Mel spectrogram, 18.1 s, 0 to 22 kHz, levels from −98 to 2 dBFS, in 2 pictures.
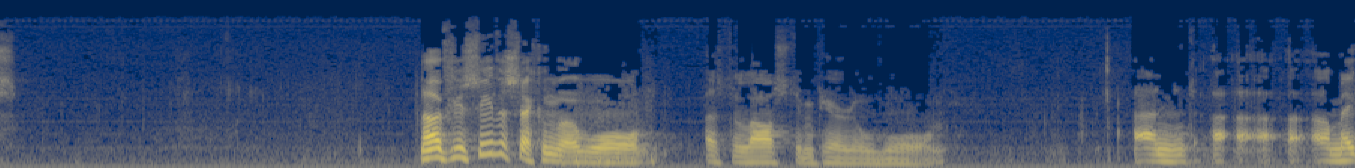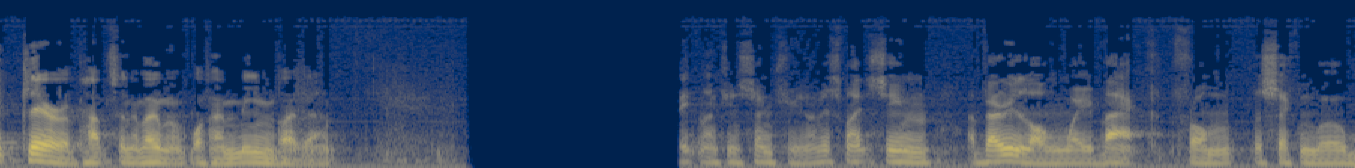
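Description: At 12.15 s the audio breaks into a long network dropout, likely from lost packets: a brief fading buzz, then about 1.4 s of silence until 13.59 s. A spectrogram shows a smeared tail, then a blank gap; the waveform flatlines before resuming.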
